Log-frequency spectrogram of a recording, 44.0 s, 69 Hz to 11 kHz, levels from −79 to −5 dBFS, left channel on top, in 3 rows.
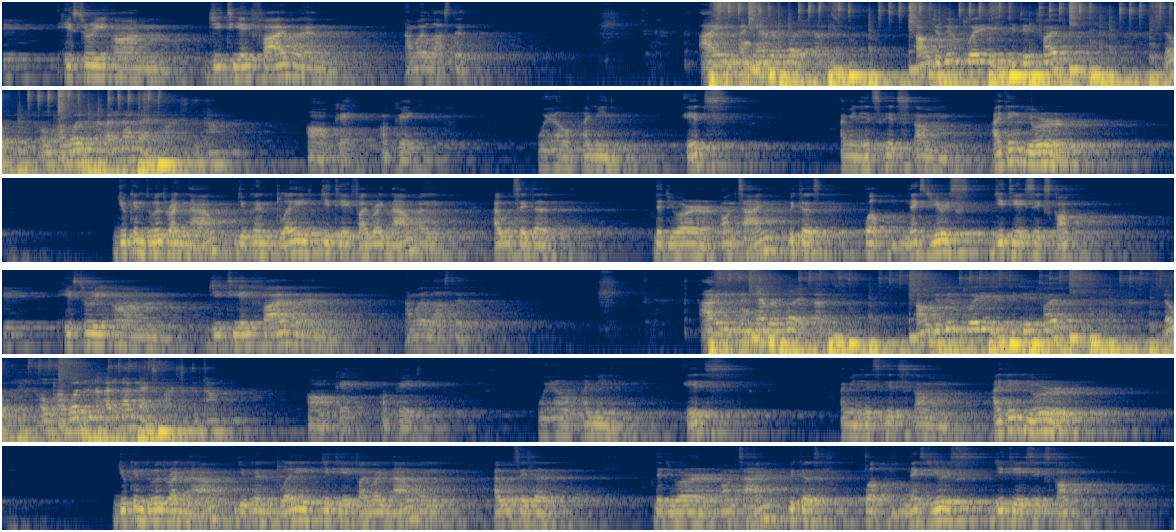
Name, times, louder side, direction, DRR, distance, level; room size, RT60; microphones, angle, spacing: voice 1, 0.7-2.1 2.5-4.2 5.0-5.8 8.7-9.6 11.4-13.3 18.5-19.1 19.4-19.8 21.3-22.3 23.2-23.7 25.1-26.5 27.0-28.0 30.7-34.8 35.4-36.2 37.4-39.5 40.1-42.6, left 1 dB, 45° left, 2 dB, 2.4 m, -26 dB
voice 2, 8.7-10.4 14.1-17.5, right 1 dB, 70° right, 1 dB, 2.9 m, -29 dB
sound 1, 8.8-16.8, left 2 dB, 65° left, 1.5 m, -20 dB
30.0 x 17.5 x 5.5 m, 2.5 s
head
